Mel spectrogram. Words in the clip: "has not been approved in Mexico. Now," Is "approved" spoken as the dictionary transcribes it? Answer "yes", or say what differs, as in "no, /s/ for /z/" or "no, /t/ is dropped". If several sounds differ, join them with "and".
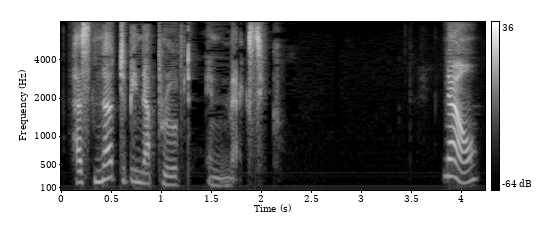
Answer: yes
